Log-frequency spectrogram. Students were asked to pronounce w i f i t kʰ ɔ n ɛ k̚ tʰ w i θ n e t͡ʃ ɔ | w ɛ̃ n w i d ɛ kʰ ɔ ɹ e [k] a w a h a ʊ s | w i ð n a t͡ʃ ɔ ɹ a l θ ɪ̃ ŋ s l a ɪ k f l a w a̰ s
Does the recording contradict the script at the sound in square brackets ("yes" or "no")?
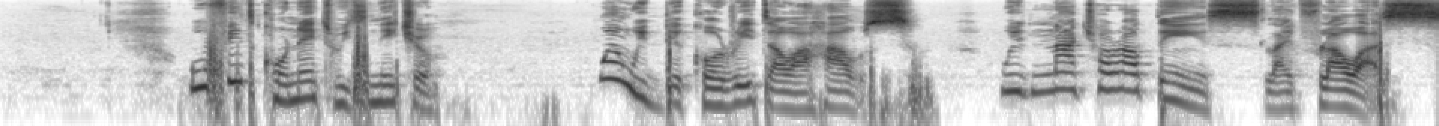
yes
